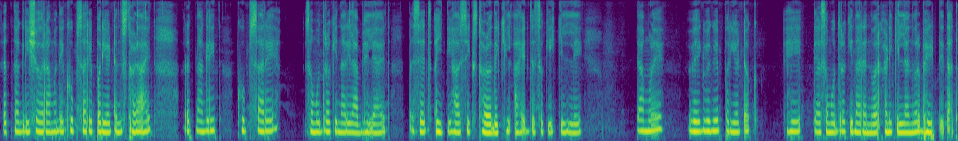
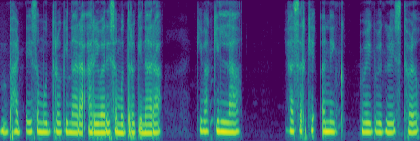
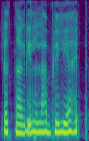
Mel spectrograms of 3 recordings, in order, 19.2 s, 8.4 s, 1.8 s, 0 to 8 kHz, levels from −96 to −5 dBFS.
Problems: background sounds at intervals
